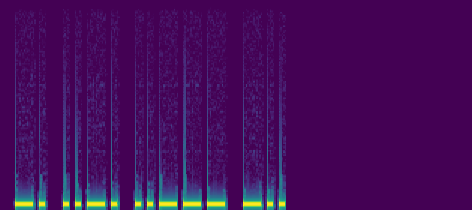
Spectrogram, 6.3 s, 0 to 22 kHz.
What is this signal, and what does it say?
Morse code, heard as a keyed tone, about 15 wpm, 700 Hz. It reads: NF2D
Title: USA Call Signs - 4 Characters - Repeated 3x - 15wpm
